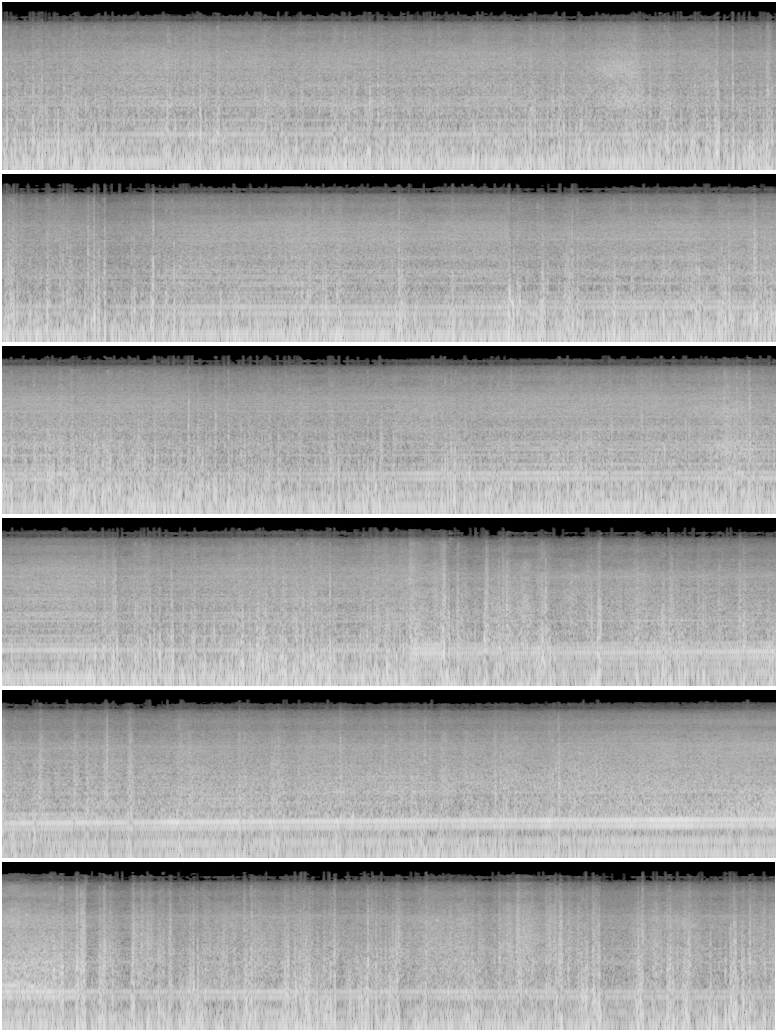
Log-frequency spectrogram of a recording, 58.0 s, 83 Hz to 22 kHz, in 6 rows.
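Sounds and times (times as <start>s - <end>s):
motorcycle engine running: 0.0s - 58.0s
wind buffeting microphone: 0.0s - 58.0s.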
